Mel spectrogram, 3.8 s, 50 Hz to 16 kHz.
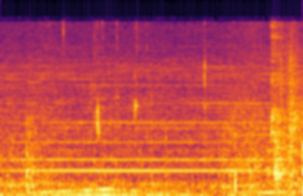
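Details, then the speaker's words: Small cooling fan, powered via a SmartFPV RCCC v2 latching relay switch along with the 12 V video transmitter and the Mobius camera. A faint, steady whir with a constant low hum, spinning normally. "now you can hear the fan you can see the video transmitter on 12 volt started running"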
